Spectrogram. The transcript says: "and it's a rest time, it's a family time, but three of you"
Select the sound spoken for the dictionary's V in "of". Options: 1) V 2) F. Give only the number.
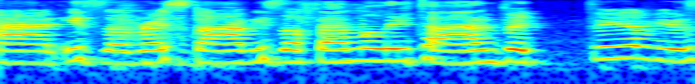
1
